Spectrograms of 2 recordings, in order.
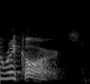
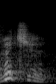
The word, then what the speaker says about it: Richards: the best of luck to our own Mary Ricards.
